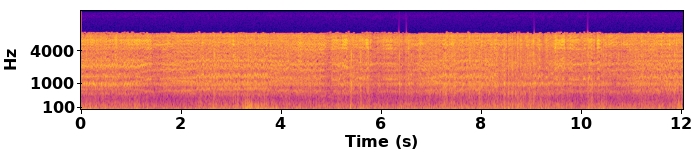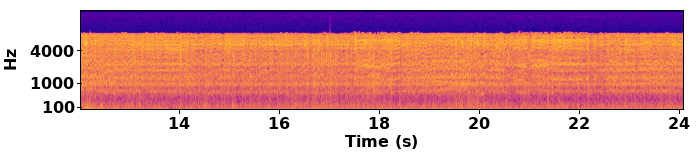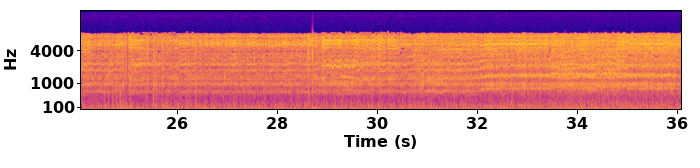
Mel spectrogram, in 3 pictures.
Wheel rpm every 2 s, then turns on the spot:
160, 160, 160, 160, 160, 160, 160, 160, 160, 160, 160, 160, 160, 160, 160, 160, 190, 200.
none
